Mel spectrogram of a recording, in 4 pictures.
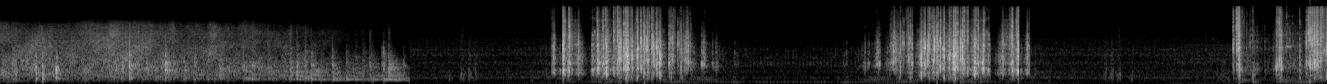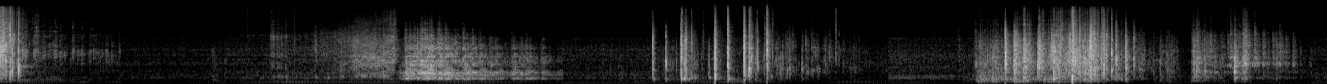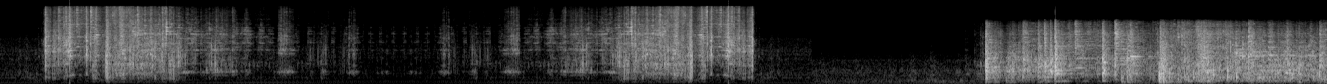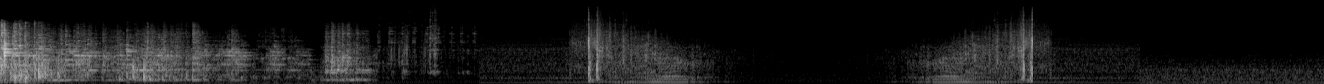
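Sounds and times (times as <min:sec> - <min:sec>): tyre crushing metal objects: 0:05.5 - 0:07.3, 0:08.5 - 0:10.4, 0:12.4 - 0:14.5, 0:19.8 - 0:22.0, 0:22.9 - 0:26.3, 0:27.0 - 0:34.2, 0:36.3 - 0:44.6, 0:45.5 - 0:46.8, 0:49.1 - 0:50.4.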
